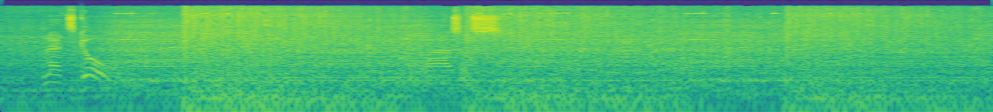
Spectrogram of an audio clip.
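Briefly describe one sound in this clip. A tracked vehicle clanks and rumbles as it rolls past.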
